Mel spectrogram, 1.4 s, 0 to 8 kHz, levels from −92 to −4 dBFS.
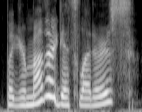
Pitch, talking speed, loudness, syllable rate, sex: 245 Hz, 210 wpm, -17 LUFS, 6.3 syllables/s, female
